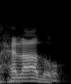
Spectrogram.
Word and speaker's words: helado: Now, helado. Helado. You don't helado. Want to say, yeah, that H is silent.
